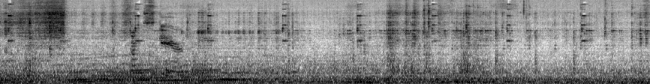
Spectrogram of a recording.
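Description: Steady low rumble of a car's engine and road noise heard inside the cabin while driving, with faint talking in the first few seconds.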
